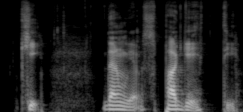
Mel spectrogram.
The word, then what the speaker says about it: spaghetti: key then we have spaghetti G you see like in gate or gusto that we have seen before G spaghetti.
